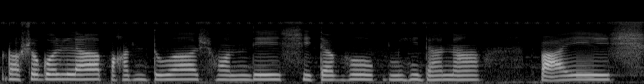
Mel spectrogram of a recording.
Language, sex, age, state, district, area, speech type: Bengali, female, 30-45, West Bengal, Birbhum, urban, spontaneous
